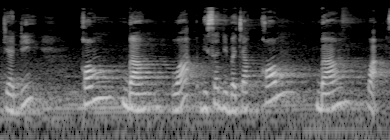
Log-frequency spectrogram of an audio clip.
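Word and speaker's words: こんばんは: dalam bahasa Jepang itu Kombang Wa Kombang Wa huruf N apabila ketemu huruf b disini bisa dibaca m jadi Kombang Wa bisa dibaca com Bang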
